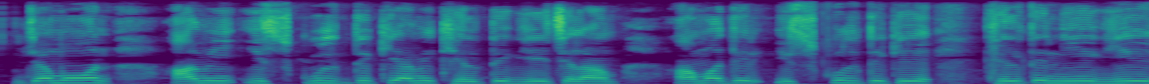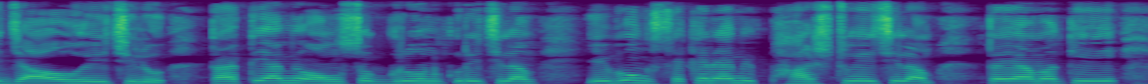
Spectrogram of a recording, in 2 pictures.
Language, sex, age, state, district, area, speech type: Bengali, male, 30-45, West Bengal, Purba Medinipur, rural, spontaneous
